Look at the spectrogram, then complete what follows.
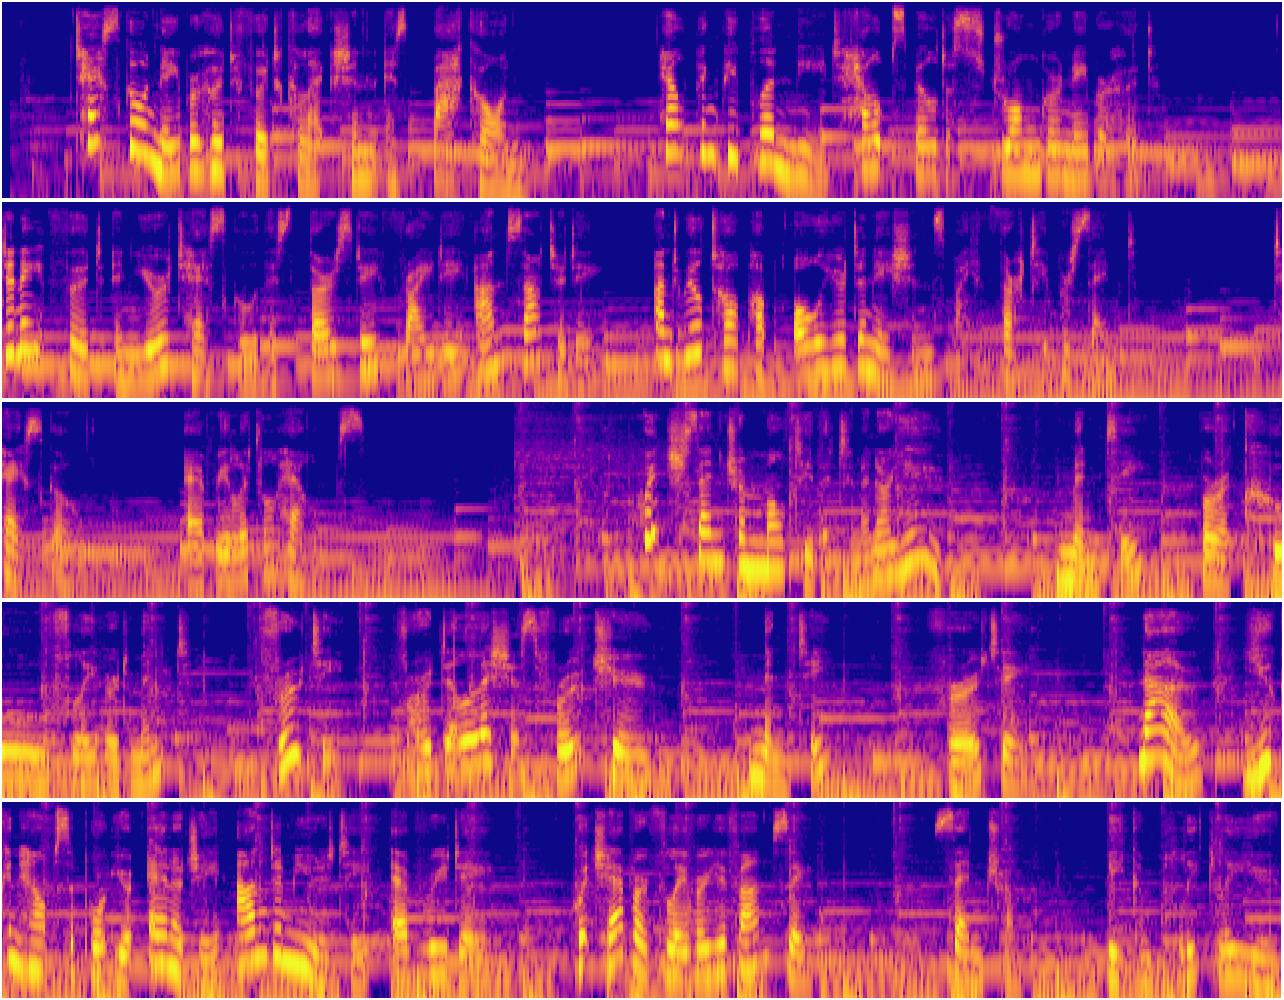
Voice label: Commercial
